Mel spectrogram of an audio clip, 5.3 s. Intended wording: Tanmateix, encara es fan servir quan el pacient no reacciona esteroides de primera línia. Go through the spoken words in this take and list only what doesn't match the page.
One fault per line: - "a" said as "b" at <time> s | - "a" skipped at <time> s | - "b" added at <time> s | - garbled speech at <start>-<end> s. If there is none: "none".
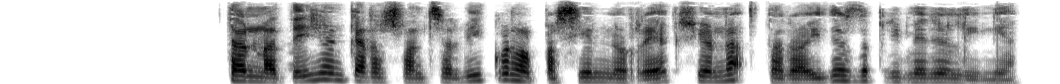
none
